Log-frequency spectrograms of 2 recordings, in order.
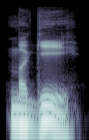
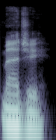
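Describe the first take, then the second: First: The G is said as a hard sound. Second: The G is said as a soft sound. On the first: "in German, it's pronounced with a hard G" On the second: "Australia with a soft G"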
